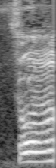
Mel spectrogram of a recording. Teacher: Thumma gunnah. Dengung dan tempatnya di khayshum, pangkal hidung.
